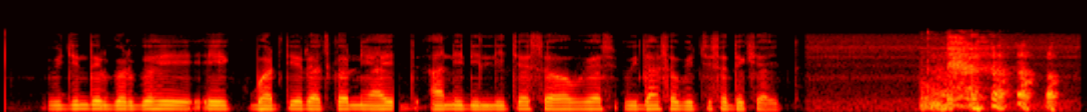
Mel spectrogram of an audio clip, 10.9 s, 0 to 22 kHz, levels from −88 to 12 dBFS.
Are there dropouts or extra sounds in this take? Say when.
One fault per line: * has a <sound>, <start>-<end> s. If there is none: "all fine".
* has a dropout, 3.9-4.0 s
* has a laugh, 9.2-10.7 s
